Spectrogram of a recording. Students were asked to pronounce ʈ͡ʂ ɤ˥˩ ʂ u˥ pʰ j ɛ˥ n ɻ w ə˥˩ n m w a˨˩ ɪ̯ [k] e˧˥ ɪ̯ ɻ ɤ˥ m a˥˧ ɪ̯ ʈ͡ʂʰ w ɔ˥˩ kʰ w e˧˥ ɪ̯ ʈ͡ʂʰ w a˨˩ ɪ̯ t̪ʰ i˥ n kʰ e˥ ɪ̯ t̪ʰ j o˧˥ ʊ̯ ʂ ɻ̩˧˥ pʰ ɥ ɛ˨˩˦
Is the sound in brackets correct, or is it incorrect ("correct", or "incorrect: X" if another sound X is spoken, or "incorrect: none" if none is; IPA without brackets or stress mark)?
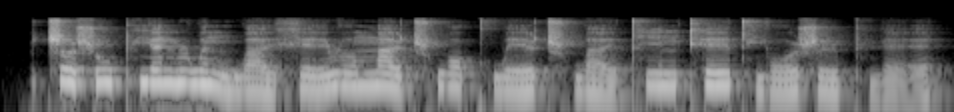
incorrect: x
